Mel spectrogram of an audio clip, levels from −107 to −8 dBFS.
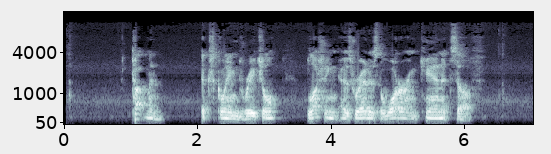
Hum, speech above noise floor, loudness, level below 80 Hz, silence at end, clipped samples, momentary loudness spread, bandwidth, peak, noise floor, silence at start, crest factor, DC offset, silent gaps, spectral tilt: none; 37 dB; -16 LUFS; -58 dBFS; 0.9 s; under 0.1%; 10 LU; 9.6 kHz; 0 dBFS; -52 dBFS; 1 s; 16 dB; under 0.1%; none; -6 dB/octave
